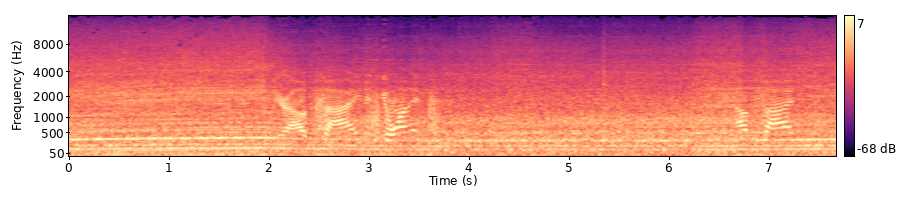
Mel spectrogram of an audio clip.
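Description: Racing car engines drone steadily.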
